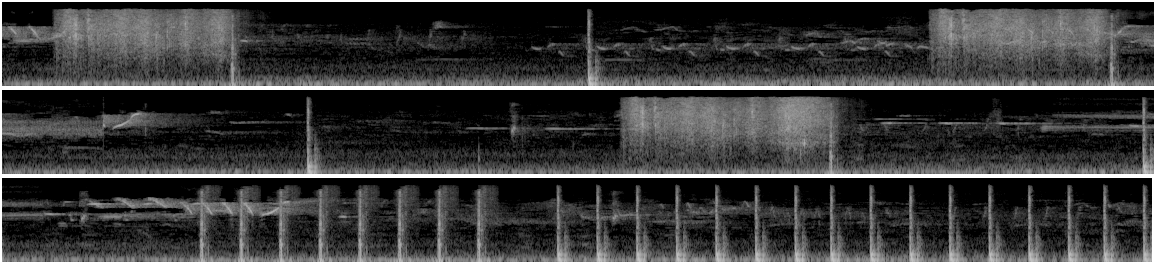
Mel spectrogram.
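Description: Three short hissing bursts and a few scattered single knocks, then a fast, regular tapping, about five knocks a second, over the last few seconds.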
